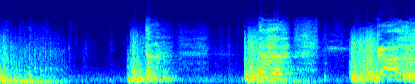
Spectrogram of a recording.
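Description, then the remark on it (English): A locked door being broken down: four heavy, booming blows land about every second and a half, each crashing loudly against the wood, with brief pauses between strikes. “I'm breaking the door down!”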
